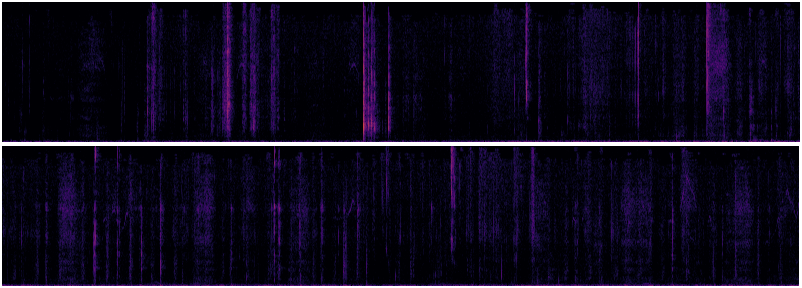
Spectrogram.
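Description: Close-miked chewing of a soft donut with a crumbly cookie topping: small crunches and wet mouth sounds, busier from about four and a half seconds in. A single sharp click about three and a half seconds in.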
